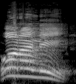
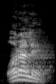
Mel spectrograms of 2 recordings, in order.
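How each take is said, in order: First: It is said at a high pitch. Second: It is said at a fairly low pitch.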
